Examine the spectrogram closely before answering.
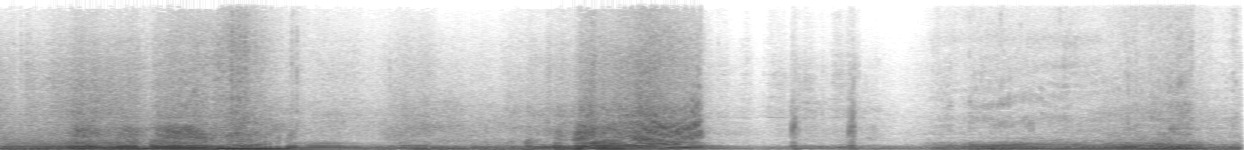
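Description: Off-road motorcycle engines revving up and dropping back again and again under load. The sound cuts off abruptly about nine seconds in, and two sharp knocks follow. A quad's engine then runs and revs through the rest.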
